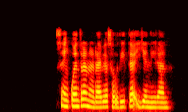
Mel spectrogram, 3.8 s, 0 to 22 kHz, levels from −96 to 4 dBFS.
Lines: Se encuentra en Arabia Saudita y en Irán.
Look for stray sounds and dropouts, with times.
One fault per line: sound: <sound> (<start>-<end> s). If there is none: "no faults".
no faults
